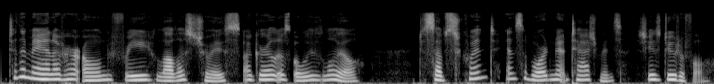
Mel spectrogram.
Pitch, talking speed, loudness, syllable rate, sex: 210 Hz, 185 wpm, -18 LUFS, 5.6 syllables/s, female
